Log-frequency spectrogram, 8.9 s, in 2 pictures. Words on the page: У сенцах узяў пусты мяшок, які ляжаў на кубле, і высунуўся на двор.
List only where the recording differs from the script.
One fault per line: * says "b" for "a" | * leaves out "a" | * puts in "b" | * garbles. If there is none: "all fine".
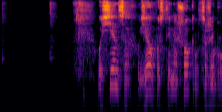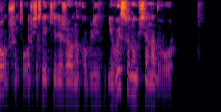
* garbles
